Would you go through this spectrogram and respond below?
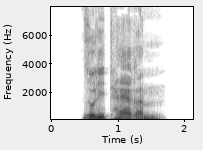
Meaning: strong dative masculine/neuter singular of solitär
- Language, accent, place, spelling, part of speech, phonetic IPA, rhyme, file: German, Germany, Berlin, solitärem, adjective, [zoliˈtɛːʁəm], -ɛːʁəm, De-solitärem.ogg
